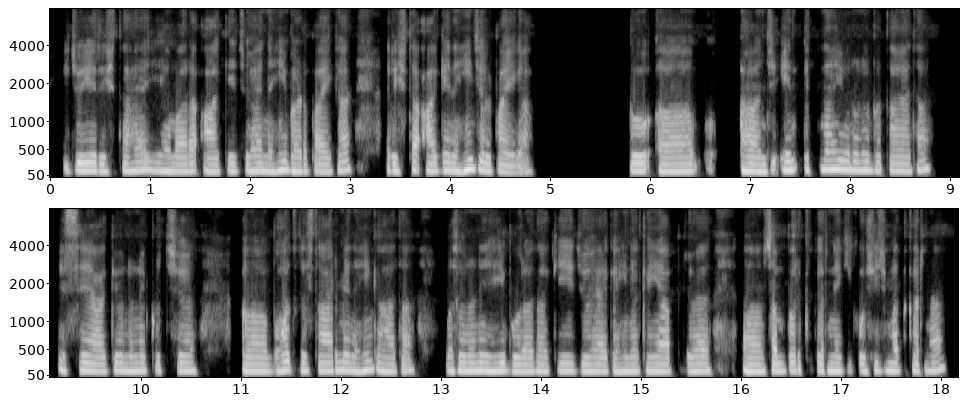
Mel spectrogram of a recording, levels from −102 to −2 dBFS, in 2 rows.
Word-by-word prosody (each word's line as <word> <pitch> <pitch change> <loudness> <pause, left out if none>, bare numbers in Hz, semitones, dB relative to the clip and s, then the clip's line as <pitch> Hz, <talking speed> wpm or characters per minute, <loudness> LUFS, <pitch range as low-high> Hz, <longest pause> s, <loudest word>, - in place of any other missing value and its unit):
जो 135 - +1
ये 135 0 +5
रिश्ता 125 0 -2
है 135 - +2
ये 135 - 0
हमारा 125 0 +2 0.2
आगे 120 +2 -1
जो 130 -1 -2
है 130 - +3
नहीं 125 +4 +2
बढ़ 120 -1 +1
पाएगा, 120 +4 0 0.4
रिश्ता 125 +3 0
आगे 125 +3 +1
नहीं 130 +5 +4
चल 145 -6 +2
पाएगा। 110 -1 -2 1.0
तो 130 0 +5
अ, 120 -1 0 0.3
हाँ, 125 -1 +4
जी, 115 - -1 0.3
इतना 155 +2 0
ही 155 0 +5
उन्होंने 145 -1 +3
बताया 125 -1 -1
था। 145 +5 -2 0.4
इससे 135 -1 +2
आगे 125 +1 0
उन्होंने 130 0 +1
कुछ 130 +1 -7
अ, 130 0 +2 0.5
बहुत 125 +3 +2
विस्तार 130 0 0
में 140 0 +2
नहीं 130 +3 +2
कहा 125 -5 0
था। 145 - -1 0.3
बस 125 +1 -1
उन्होंने 130 0 +3
यही 130 +1 +3
बोला 120 0 +2
था 125 -1 0
की 130 -1 -1
जो 125 - +1
है 120 0 +1
कहीं 120 0 -1
न 125 - +1
कहीं 125 -1 +1
आप 120 +1 +1 0.2
जो 125 - +2
है 125 - +2
अ, 120 -1 -1
संपर्क 130 +1 0
करने 125 0 +1
की 140 - -13
कोशिश 125 +1 -3
मत 130 0 +1
करना। 125 +5 -1
125 Hz, 190 wpm, -23 LUFS, 120-135 Hz, 1.0 s, ये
